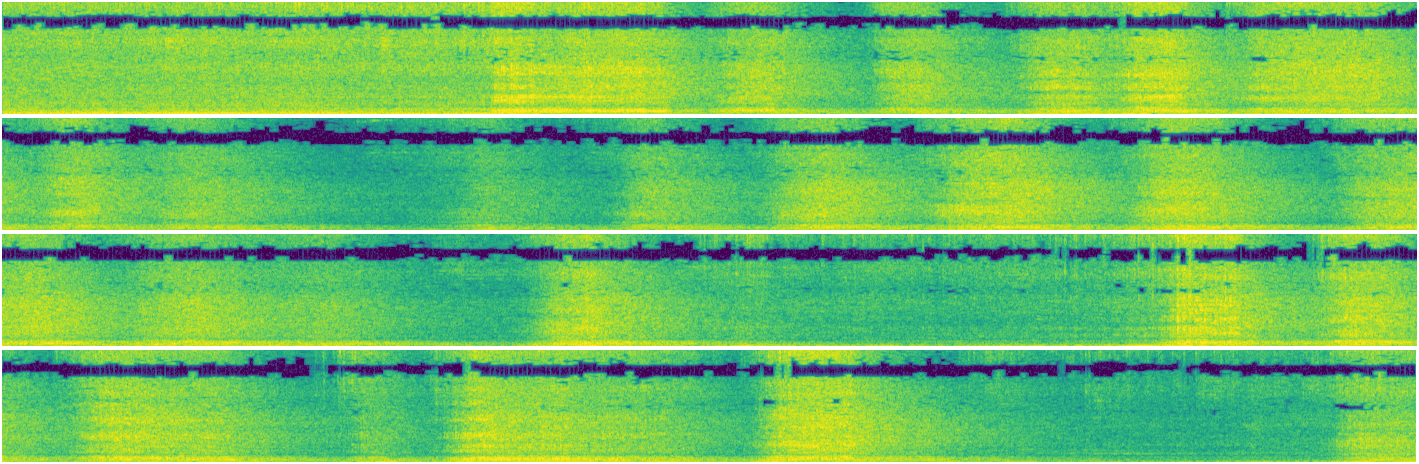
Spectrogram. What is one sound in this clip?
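A monster truck engine roars and revs loudly in a large echoing arena.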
